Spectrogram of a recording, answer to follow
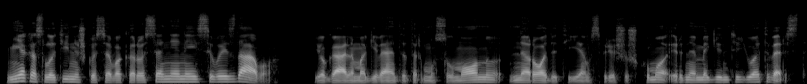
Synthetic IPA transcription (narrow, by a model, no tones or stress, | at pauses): nʲiɛkɐslˠoːt̪ʲiːnʲɪʃkoːsʲɛʋɐkɐɾoɔsʲɛnʲɛnʲɛisʲɪʋɐɪzd̪ɑːʋo̰ː | joːk̚ɡɑːlʲɪmɐɡʲiːʋʲɛˑnʲt̪ʲɪt̪ɐɾpmʊsʊlˠmoːnʊnʲɛɾoːd̪ʲɪt̪ʲɪjiɛmspʲɾʲiɛʃɪʃkʊmoːʔɪɾnʲɛmʲɛɡʲɪnʲt̪ʲɪjuːɐt̪ʲʋʲɛɾʲsʲt̪ʲ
